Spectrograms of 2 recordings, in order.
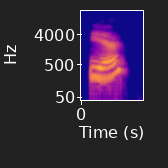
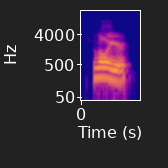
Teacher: it's a voice sound, it's a glide, and also the place of articulation is palatal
